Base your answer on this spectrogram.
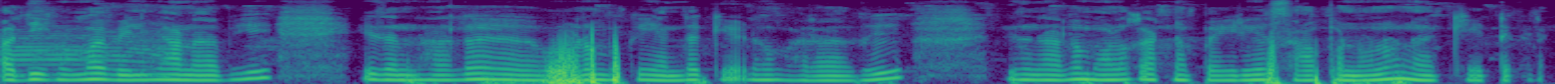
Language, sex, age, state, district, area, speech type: Tamil, female, 18-30, Tamil Nadu, Tiruvannamalai, rural, spontaneous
